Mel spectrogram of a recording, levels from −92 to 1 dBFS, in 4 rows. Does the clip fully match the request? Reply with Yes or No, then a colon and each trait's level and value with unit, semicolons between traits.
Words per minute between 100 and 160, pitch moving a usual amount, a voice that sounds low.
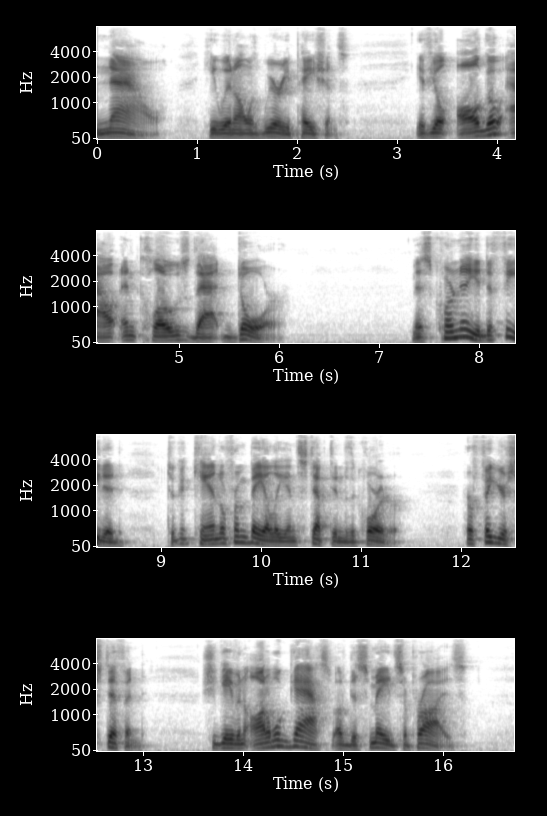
Yes: average, 150 wpm; average, 4.8 semitones; low, 105 Hz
